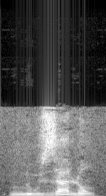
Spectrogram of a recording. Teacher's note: So you can notice the liaison between S and A.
